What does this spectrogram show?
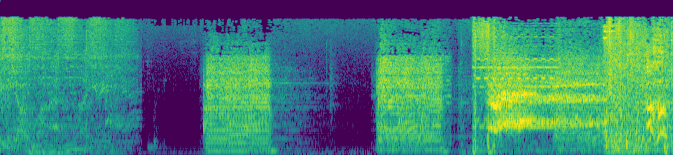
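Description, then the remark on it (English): A car crash sound effect: bursts of harsh, distorted noise, then a high squealing screech that gives way to a loud, crunching impact with shattering debris, all without speech. “All right, let's get to our car wreck of the day.”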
